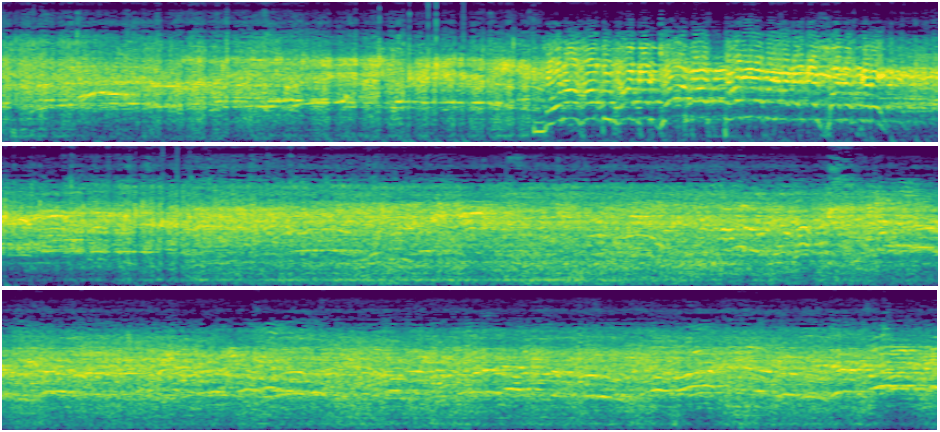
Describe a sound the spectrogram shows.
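A crowd chatters and murmurs in a large echoing tent.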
